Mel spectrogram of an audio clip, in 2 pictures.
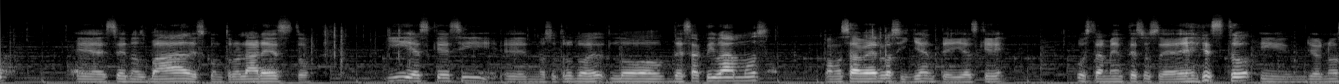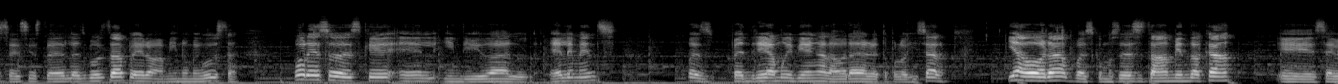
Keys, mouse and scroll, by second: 0.9 middle click, 1.5 click, 1.9 click, 3.4 ctrl+z, 3.7 middle click, 4.0 ctrl+z, 5.4-7.8 drag, 8.8 ctrl+r, 16.6 ctrl+z, 17.4-20.4 drag, 22.0 click, 22.5 click, 24.0 ctrl+z, 24.3-26.7 middle drag.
